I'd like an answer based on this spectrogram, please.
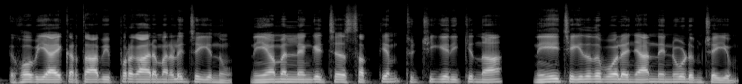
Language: Malayalam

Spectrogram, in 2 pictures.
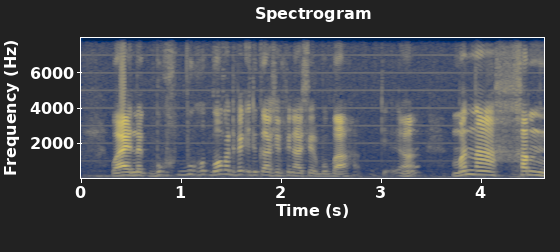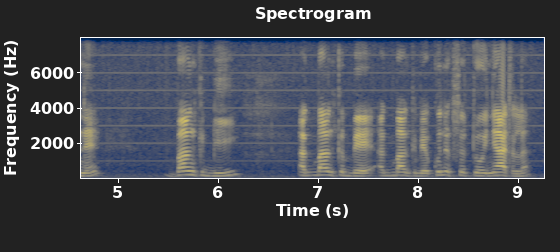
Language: Wolof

